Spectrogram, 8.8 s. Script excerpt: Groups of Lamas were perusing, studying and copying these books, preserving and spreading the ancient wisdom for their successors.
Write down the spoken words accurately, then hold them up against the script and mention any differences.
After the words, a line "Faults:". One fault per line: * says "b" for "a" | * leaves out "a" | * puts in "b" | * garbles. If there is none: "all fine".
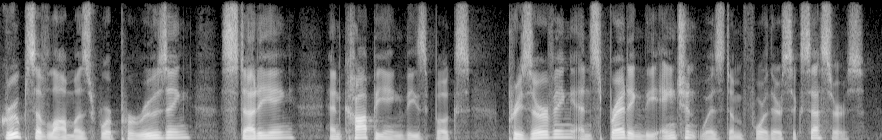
Groups of Lamas were perusing, studying and copying these books, preserving and spreading the ancient wisdom for their successors.
Faults:
all fine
